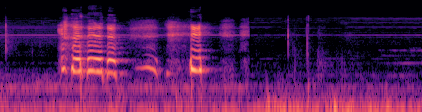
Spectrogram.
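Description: A young child laughing: a high-pitched, wavering burst of giggles about half a second in, lasting about a second and a half.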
